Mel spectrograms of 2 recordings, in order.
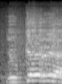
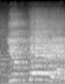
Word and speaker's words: Eucharia: Eukarya. That's correct. Clap for him. E-U-C-H-A-R-I-A. Pronounced Eukarya, not Eukarya.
